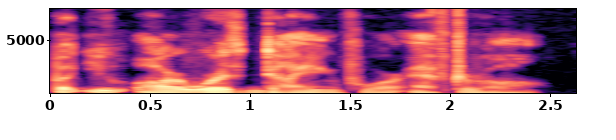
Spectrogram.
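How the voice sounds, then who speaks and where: A man's voice: medium pitch, steady tone, unhurried, creaky, dark tone, breathy edge, no echo. A man voicing a patient, lovesick young prince in a fairytale, humble, earnest and faint.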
